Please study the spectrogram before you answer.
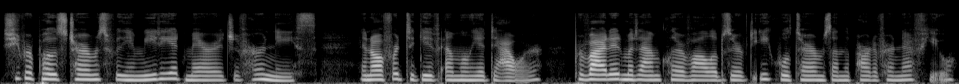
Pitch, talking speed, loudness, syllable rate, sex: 210 Hz, 180 wpm, -20 LUFS, 5.9 syllables/s, female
